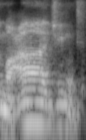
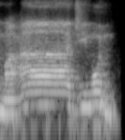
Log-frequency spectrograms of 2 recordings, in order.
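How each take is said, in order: First: The word ends in a plain 'm' sound. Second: The word ends with an added 'un' sound. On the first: The speaker calls it right. "Disebutnya ma'ajim" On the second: The speaker calls it wrong. "Bukan ma'ajimun. Bukan tanwin"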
